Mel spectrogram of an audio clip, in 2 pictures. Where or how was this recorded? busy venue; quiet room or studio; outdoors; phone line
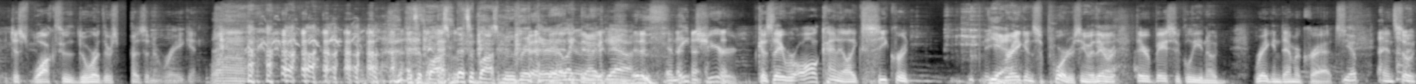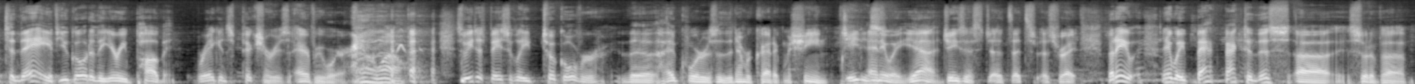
busy venue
